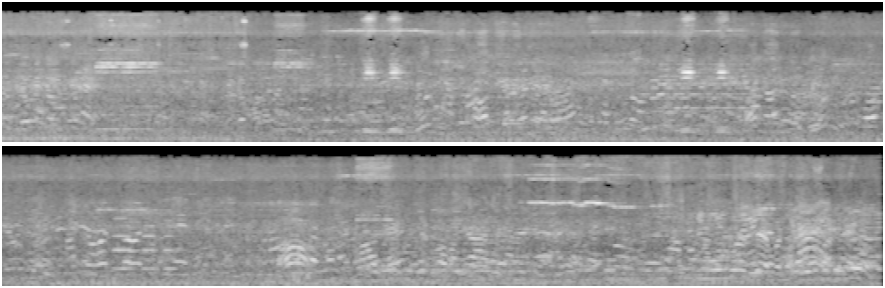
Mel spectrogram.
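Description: A crowd of men and women talk and call out all around, outdoors.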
